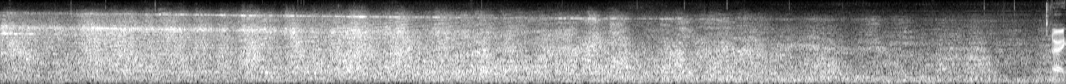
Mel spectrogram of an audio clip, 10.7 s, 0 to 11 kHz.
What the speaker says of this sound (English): We do have the A380 pushing it back from the gates.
